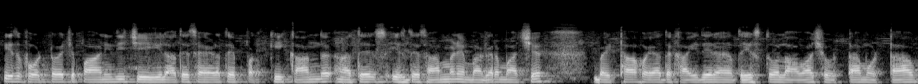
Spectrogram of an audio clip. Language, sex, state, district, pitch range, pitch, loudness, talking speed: Punjabi, male, Punjab, Fazilka, 110-115 Hz, 115 Hz, -14 LUFS, 185 wpm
